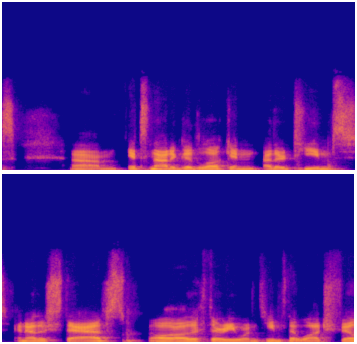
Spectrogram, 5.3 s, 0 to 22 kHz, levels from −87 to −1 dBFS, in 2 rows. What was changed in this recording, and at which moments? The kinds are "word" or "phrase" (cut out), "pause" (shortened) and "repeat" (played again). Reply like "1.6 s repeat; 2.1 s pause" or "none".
3.7 s word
